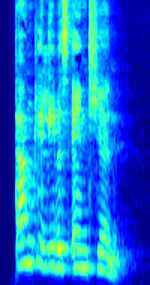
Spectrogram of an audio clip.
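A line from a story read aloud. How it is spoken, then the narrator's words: Calling out. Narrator (German): rief Gretel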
